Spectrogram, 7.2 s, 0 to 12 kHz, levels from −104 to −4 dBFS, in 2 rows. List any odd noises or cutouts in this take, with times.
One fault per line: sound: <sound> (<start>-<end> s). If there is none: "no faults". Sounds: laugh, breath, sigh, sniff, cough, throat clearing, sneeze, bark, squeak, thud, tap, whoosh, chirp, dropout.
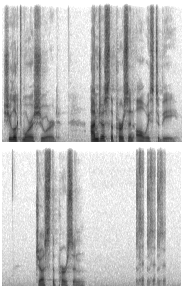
sound: laugh (6.3-6.9 s)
